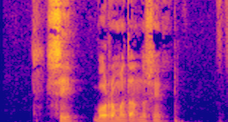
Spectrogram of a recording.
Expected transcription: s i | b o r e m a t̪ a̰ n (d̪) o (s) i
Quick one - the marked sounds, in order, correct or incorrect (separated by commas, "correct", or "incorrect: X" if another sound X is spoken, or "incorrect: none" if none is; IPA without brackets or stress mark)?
correct, correct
